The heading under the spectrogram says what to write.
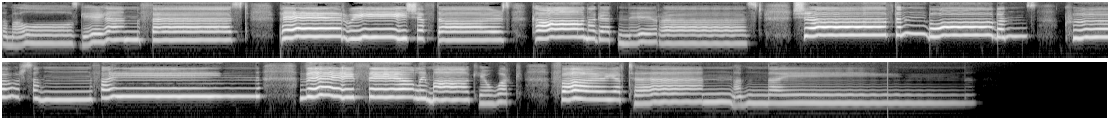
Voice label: Dundee, scotspeak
